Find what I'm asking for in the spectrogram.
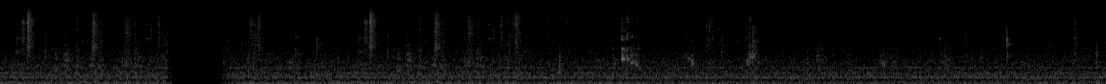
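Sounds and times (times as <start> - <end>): steady low hum: 0.0 - 11.0
chewing and food crunches: 2.3 - 11.0
fingers picking through food: 2.4 - 11.0.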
